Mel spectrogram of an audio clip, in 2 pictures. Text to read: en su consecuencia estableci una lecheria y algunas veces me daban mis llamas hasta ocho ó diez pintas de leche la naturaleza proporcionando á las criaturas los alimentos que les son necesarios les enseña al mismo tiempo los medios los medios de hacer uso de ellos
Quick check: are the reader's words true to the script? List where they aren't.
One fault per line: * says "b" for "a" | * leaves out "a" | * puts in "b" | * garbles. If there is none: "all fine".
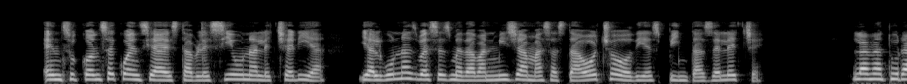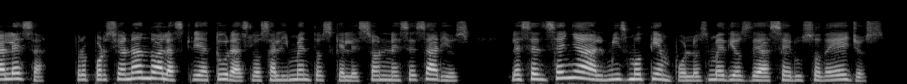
* leaves out "los medios"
